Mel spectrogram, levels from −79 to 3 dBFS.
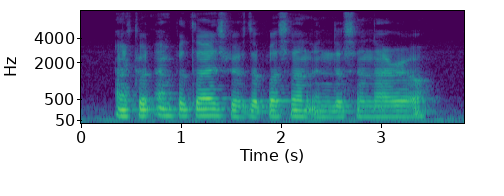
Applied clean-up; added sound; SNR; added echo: none; none; none; none.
